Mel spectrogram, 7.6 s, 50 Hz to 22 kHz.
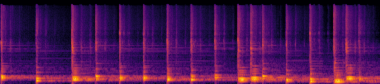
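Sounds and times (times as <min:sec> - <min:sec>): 
tonal MIDI music clip in C minor at 126 bpm: 0:00.0 - 0:07.5.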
